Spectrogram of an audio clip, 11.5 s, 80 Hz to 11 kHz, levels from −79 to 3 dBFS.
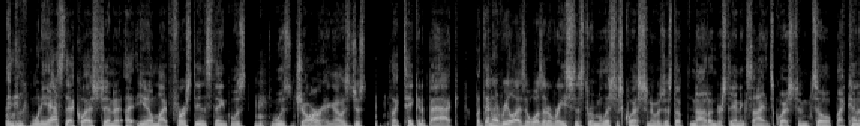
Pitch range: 130-150 Hz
